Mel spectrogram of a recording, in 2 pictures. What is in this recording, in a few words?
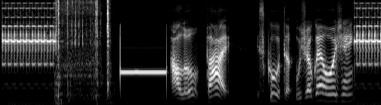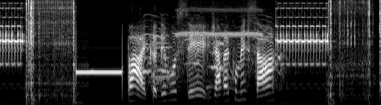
spot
